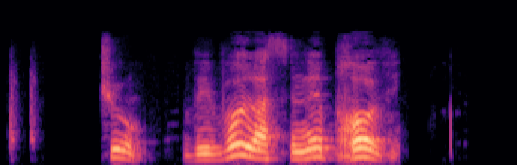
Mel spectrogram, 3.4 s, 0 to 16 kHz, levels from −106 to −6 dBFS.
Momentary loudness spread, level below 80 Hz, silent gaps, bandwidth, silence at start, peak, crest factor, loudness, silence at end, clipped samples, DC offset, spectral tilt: 11 LU; -72 dBFS; none; 6.8 kHz; 0.7 s; -6 dBFS; 20 dB; -24 LUFS; 0.8 s; under 0.1%; under 0.1%; -8.5 dB/octave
